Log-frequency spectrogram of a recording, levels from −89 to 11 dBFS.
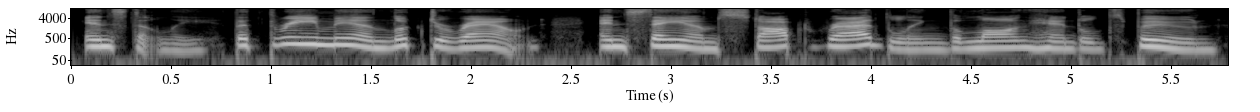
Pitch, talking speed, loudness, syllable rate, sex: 205 Hz, 145 wpm, -19 LUFS, 4.1 syllables/s, female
